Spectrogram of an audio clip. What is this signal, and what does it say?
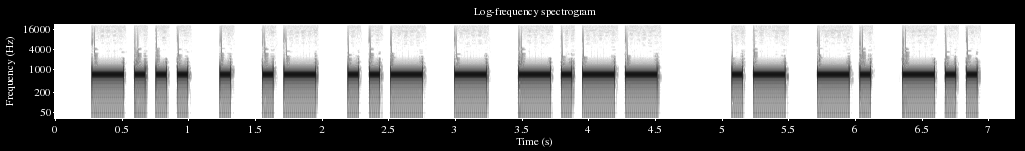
Morse code, heard as a keyed tone, about 16 wpm, 700 Hz. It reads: BEAUTY AND
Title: Sentences from Top 1600 Words 15wpm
